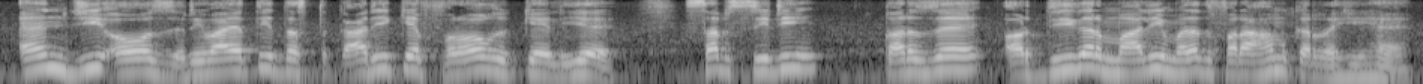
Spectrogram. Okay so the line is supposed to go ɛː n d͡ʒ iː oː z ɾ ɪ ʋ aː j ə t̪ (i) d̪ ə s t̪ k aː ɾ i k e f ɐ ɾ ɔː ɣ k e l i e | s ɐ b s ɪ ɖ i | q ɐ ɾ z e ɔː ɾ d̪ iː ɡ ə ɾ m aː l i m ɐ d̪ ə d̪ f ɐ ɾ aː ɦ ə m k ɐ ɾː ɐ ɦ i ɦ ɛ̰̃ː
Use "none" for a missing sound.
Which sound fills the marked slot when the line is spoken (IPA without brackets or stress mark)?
i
